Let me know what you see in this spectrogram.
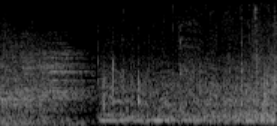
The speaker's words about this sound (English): Oh, it's raining.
